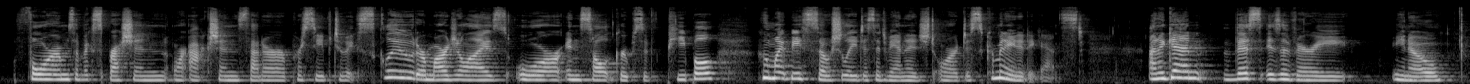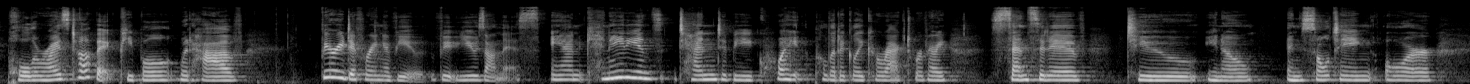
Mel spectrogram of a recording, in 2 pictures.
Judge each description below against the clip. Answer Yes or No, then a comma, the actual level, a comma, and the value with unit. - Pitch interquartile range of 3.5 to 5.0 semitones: No, average, 3.0 semitones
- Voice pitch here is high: Yes, high, 205 Hz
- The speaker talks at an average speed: No, slow, 120 wpm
